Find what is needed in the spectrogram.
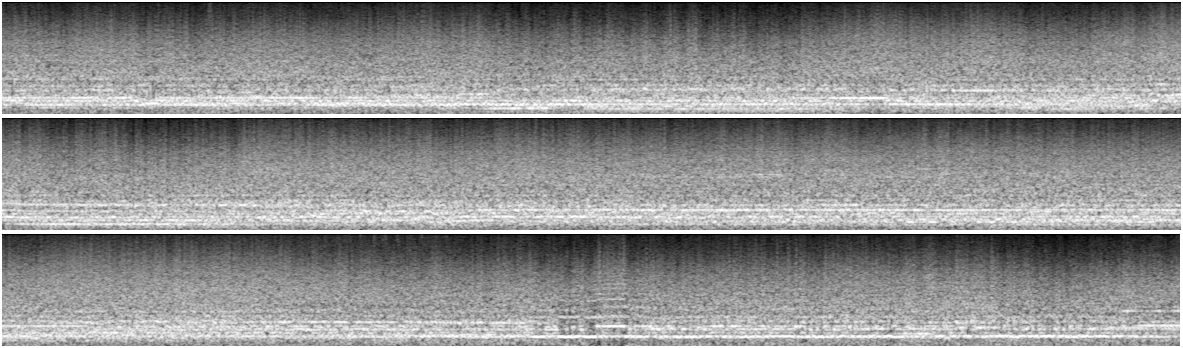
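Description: Live noise music: a loud, dense, distorted wash with several sustained drone tones that shift in pitch now and then, with no break.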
